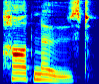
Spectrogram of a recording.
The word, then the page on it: hard-nosed: British English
